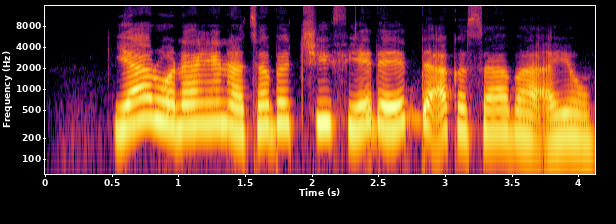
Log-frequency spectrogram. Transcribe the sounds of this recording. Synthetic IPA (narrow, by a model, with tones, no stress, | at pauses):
jaː˦ɽoː˨naː˦jɐ˦naː˨tɐ˦bɐ˦t͡ʃiː˦ɸɪ˨jeː˦da˨jɐ˦dːa˨ʔa˦ka˨saː˦baː˨ʔa̰˨ja˦˨w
